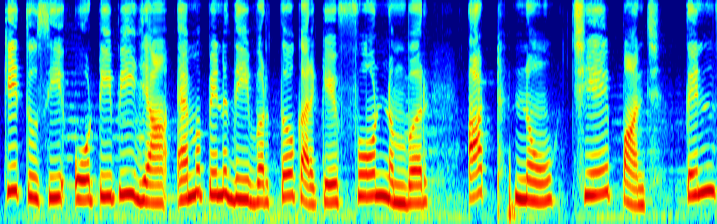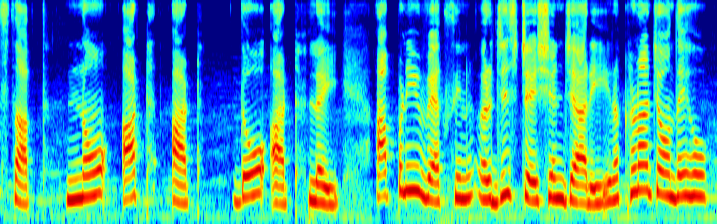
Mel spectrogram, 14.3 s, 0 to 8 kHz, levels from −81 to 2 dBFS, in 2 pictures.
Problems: constant background noise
